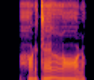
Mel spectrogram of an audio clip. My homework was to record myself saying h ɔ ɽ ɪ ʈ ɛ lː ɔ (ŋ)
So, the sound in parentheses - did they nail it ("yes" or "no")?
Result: no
